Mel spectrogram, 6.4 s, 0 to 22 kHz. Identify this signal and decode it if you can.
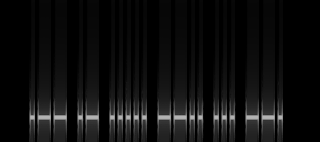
Morse code, heard as a keyed tone, about 16 wpm, 700 Hz. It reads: WA5ZSG
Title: USA Call Signs - 6 Characters - 2x Character Spacing - 15wpm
